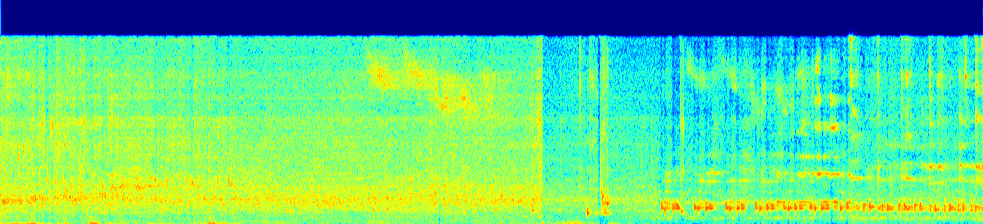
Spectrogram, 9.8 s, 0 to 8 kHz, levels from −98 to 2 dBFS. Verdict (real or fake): fake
